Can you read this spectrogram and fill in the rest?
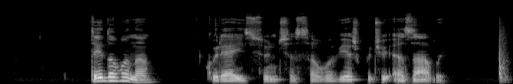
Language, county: Lithuanian, Kaunas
